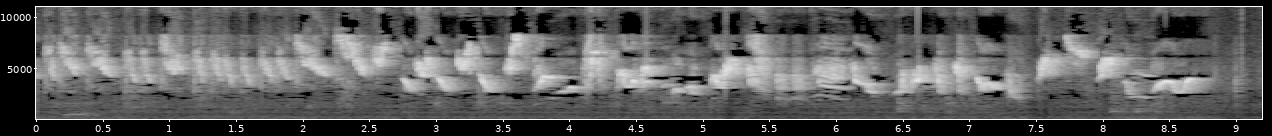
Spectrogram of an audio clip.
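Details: Oriental white-eye delivering a long "gacor teler" song, compared to the orange-headed thrush's teler singing: continuous high, twittering notes tumbling up and down in quick bursts, fading at the end.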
